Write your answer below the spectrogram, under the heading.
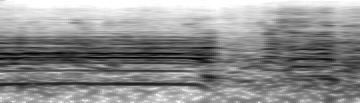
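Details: A single Peranakan Ongole cow at the Wagenan livestock market in Pati gives one steady, low moo lasting about a second, then stops, leaving busy market background noise.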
